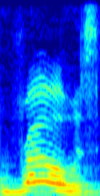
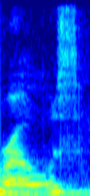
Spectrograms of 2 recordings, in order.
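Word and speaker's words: Rows: To be accurate, it has a homophone, which is a word that's pronounced the same as another word, but spelled differently.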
